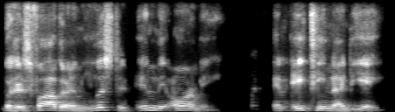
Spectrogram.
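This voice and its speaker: A man with a medium-pitched voice talks as an interview guest. He is earnest and reflective, explaining in a conversational storytelling way and repeating key phrases for emphasis. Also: moderate pace, a little mellow. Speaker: interview guest, actor and playwright.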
